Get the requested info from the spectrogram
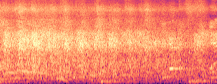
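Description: Many voices talking over one another in a large, echoing hall, with a few dull thumps, two seconds in and near the end.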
